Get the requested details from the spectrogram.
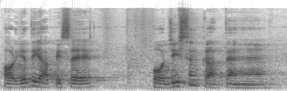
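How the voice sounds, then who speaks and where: A man with a Bihari Hindi accent teaching English pronunciation, explaining slowly and repeating each word for learners. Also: mid-range voice, a little mellow, slight background noise. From India. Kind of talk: pronunciation lesson. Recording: echoey room.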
